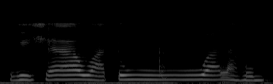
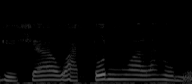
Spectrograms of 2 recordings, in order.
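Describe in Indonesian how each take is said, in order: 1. Bunyi n melebur ke huruf w setelahnya. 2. Bunyi n jelas dibaca sebelum w. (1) "bacanya dileburkan ke huruf setelahnya" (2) "Jangan bacanya ... itu salah"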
